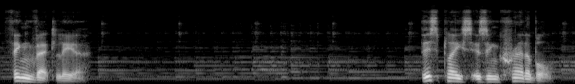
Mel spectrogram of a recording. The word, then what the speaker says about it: Þingvellir: Last stop, Þingvellir National Park, pronounced Þingvellir.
